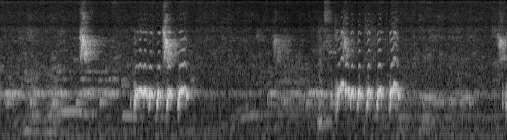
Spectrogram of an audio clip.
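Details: Banyumili zebra dove song meant to lure other birds into song: two quick pulsed coo phrases about two seconds apart, with soft scattered calls and low hum behind.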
